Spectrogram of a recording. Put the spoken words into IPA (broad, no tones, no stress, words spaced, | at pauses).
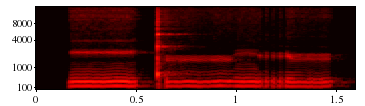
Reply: ĩː ǃʉːŋ rɨ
